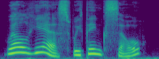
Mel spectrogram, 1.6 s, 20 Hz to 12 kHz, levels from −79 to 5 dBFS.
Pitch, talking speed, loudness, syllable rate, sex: 220 Hz, 190 wpm, -16 LUFS, 3.8 syllables/s, female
